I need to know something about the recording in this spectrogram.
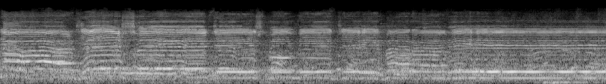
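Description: Women's folk group singing a Pomak folk song unaccompanied through a stage PA, the voices sliding between notes and then settling on a long held note for the last second or two.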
